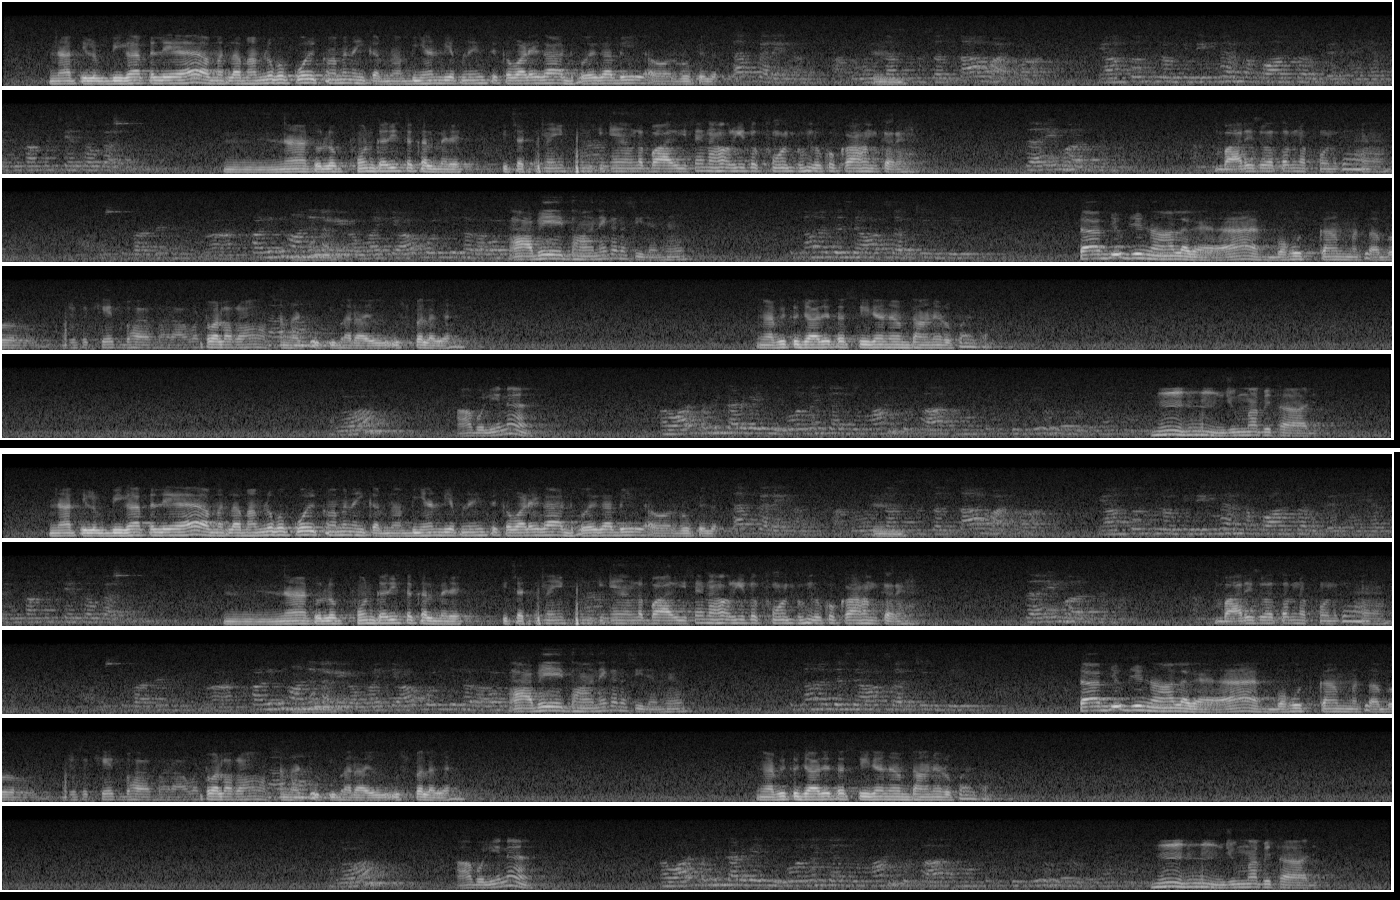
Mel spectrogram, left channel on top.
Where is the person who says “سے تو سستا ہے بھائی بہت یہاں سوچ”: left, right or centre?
Left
